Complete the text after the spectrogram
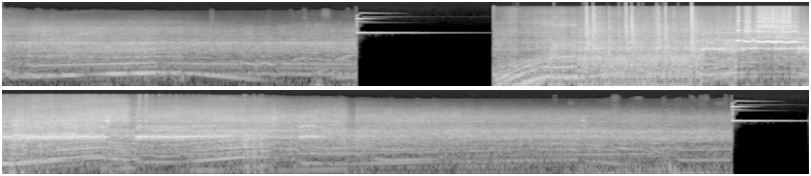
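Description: Car engines roar as cars race away down a track.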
